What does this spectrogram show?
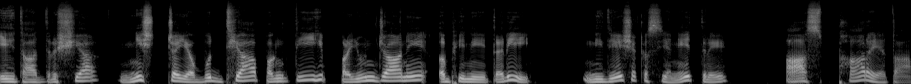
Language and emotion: Sanskrit, surprised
